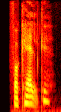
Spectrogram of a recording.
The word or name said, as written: forkalket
